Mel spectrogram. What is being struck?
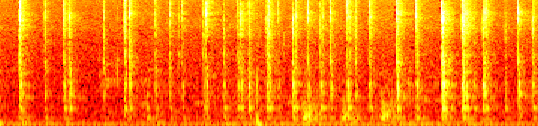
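Plastic case lid.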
